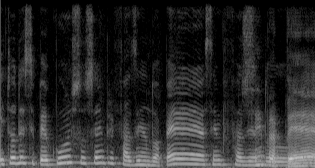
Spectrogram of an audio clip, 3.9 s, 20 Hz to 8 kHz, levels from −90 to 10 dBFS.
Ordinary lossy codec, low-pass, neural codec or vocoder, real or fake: none; none; none; real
